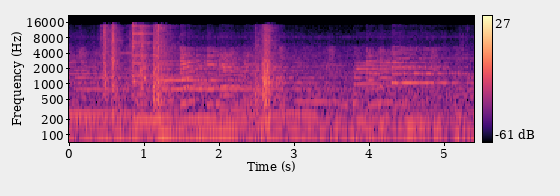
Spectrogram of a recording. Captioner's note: cash register ringing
